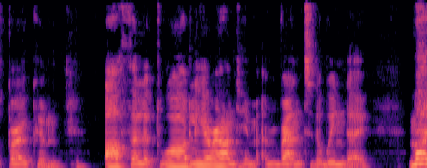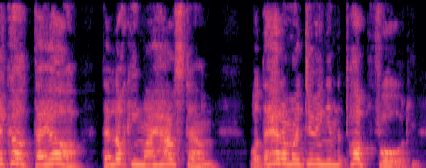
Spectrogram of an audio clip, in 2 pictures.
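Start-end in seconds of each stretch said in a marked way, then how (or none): 4.1-8.5 panic. Acted. Arthur sees house demolished.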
